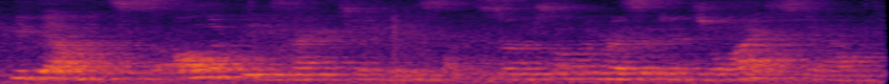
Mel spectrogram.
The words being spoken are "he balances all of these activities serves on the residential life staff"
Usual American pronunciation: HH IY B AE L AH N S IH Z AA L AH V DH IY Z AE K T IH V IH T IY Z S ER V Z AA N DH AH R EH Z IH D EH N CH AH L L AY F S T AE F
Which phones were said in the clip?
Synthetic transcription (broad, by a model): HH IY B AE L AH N S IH Z AA L AH V DH IY Z AE K T IH V IH T IY Z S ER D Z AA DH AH R EH Z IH D EH N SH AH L L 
